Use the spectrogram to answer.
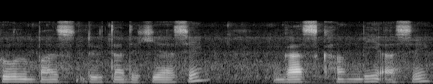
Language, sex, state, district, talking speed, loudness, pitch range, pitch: Nagamese, female, Nagaland, Dimapur, 125 wpm, -18 LUFS, 110-125 Hz, 115 Hz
